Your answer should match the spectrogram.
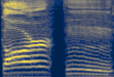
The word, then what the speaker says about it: garden: En inglés no. En inglés está el acento garden y la otra como que desaparece el sonido vocal.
